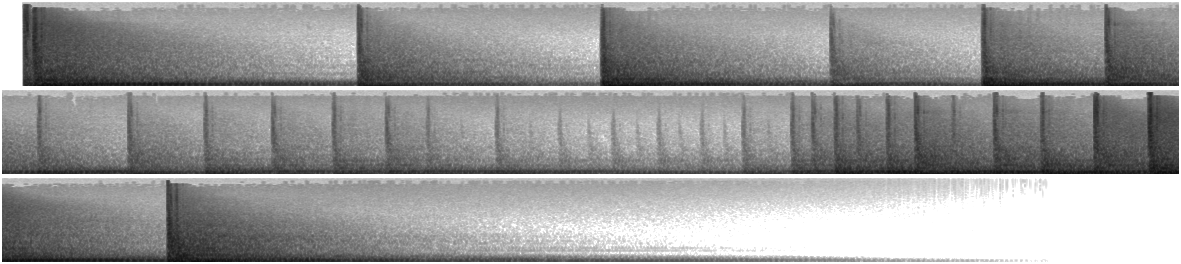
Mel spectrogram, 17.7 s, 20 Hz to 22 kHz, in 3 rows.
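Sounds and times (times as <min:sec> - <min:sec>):
odaiko drum: 0:00.1 - 0:15.0.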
